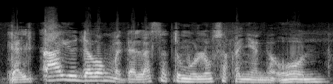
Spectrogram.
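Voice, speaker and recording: An elderly mother in a radio drama, caring yet quick to disapprove. The voice is rough and husky, rising and falling in animated swings. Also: a bass voice, highs cut off, heavily acted. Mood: caring, resigned. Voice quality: husky, raspy.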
